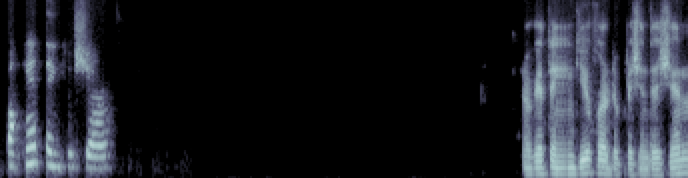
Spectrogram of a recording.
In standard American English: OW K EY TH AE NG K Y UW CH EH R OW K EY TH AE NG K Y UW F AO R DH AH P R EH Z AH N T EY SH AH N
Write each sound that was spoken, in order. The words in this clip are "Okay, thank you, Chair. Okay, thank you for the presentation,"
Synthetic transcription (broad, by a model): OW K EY T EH NG K Y UW SH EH R OW K EY T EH NG K Y UW F AO R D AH P R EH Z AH N T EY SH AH N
